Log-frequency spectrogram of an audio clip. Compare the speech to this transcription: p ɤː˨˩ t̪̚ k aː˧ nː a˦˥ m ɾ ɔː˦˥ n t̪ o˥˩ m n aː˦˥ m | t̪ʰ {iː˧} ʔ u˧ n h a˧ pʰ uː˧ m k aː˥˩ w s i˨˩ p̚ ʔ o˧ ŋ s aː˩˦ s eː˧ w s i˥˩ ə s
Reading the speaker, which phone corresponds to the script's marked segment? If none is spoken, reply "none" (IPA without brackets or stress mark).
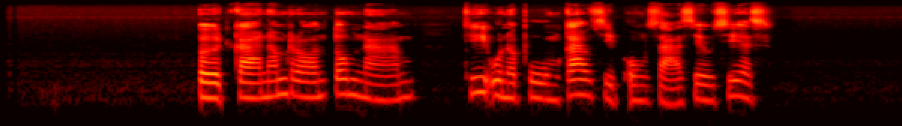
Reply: iː˥˩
